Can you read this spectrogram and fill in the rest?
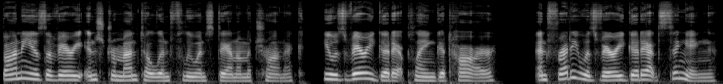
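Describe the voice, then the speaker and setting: A woman's voice: mid-range voice, animated, a little fast, a bit bright, clear, resonant tone. A woman narrating a first-person story, reading from a script as she goes. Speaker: fan fiction reader.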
